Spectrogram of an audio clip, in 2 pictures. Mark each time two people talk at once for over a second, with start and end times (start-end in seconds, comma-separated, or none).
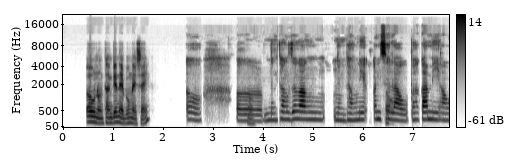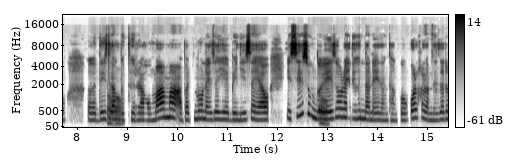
none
